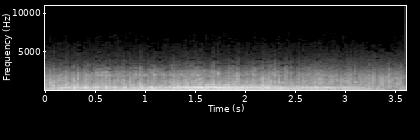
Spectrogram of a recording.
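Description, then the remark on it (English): A small National Airways airplane's engine drones steadily as the plane taxis into a hangar in Mexico, a loud, continuous low hum with a rough, buzzing texture that holds evenly throughout, with no one speaking. “Looks like I can taxi right into it.”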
